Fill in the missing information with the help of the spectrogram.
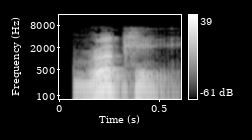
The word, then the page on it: rooky: British English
